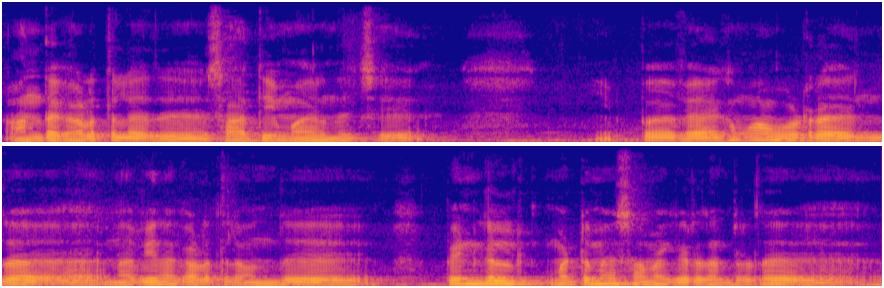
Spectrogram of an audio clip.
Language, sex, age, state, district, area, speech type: Tamil, male, 30-45, Tamil Nadu, Tiruppur, urban, spontaneous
